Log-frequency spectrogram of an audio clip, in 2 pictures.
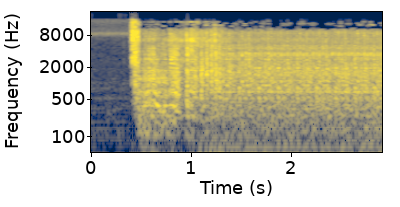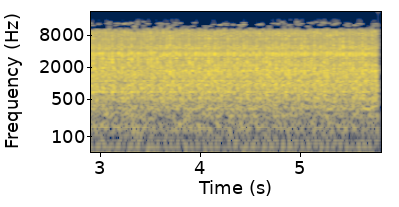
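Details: Ford F800 dump truck that clicked without cranking, after electrical wiring repair and fuel solenoid wired to starter solenoid: brief crank, fires at once and settles into a steady, even idle with no misses or knocks.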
